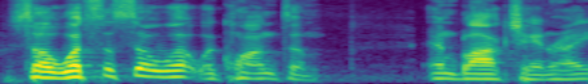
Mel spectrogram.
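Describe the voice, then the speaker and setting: A fairly quick delivery, pitch varying in an ordinary way. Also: man. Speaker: conference speaker on defense technology. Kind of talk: conference presentation. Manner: fast.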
